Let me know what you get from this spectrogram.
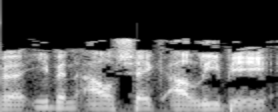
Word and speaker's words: Ibn al-Sheikh al-Libi: So very quickly, on this story of Ibn al-Sheikh al-Libi, and am I pronouncing it close to correctly there, by the way? – I think that sounds about right to me, actually.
